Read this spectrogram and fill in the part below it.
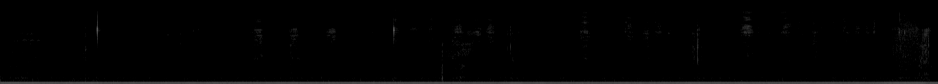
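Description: A pencil sketches a foreshortened comic-book figure on paper with soft, scratchy strokes in short bursts, close and quiet over a steady low hum.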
